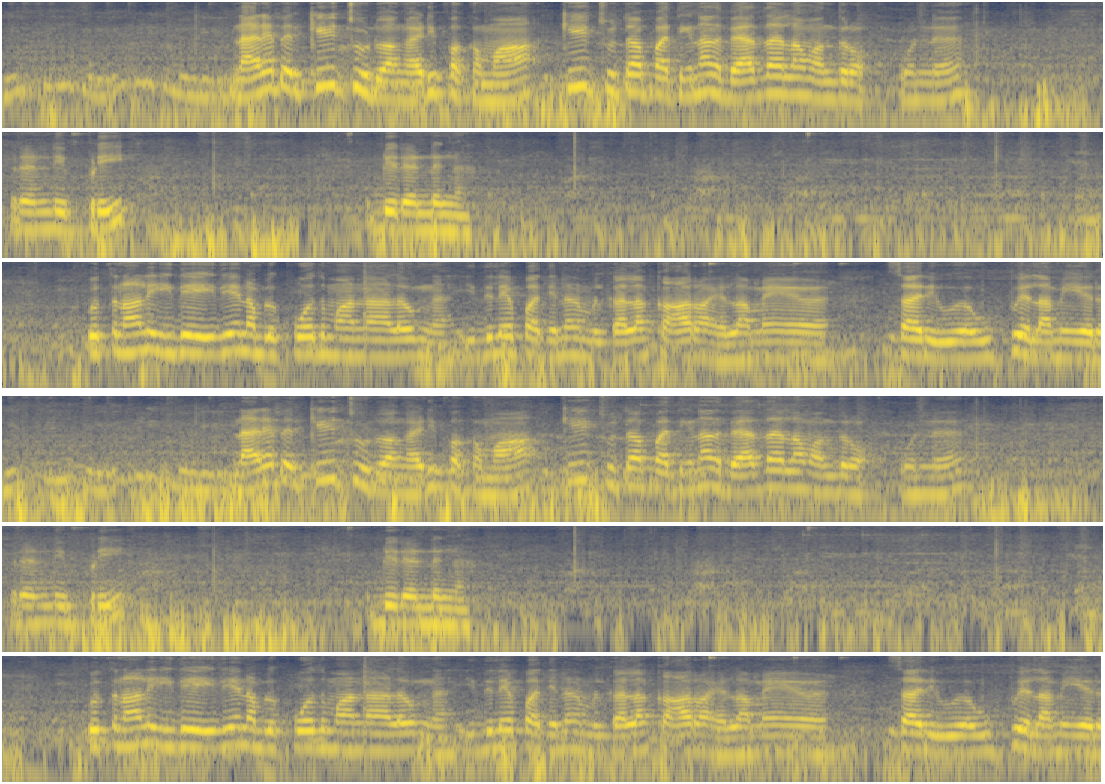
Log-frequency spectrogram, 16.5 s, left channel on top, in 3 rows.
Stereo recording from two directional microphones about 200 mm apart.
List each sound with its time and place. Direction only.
1.1 s speech: 50° left (ahead or behind)
7.3 s speech: 55° left (ahead or behind)
11.4 s speech: 50° left (ahead or behind)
